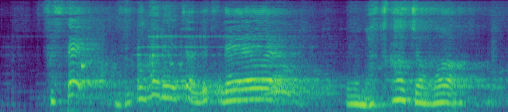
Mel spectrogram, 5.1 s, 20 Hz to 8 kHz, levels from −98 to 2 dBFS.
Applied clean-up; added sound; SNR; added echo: neural separator model SepFormer DNS4.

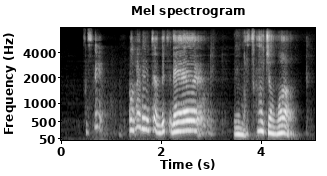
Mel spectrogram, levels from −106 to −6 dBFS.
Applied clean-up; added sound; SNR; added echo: neural mask model DeepFilterNet 3.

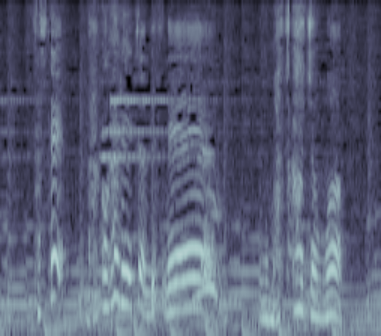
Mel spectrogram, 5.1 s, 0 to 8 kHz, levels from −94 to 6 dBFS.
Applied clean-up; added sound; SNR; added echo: none; none; none; none.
